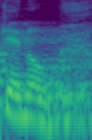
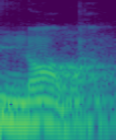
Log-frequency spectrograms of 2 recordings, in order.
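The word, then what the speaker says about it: knob: हैं इसको केनो नो दिस इज नॉट केनो this is नोब this is व्ट this is नोब clear हां इसको बोलिए फटाफट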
